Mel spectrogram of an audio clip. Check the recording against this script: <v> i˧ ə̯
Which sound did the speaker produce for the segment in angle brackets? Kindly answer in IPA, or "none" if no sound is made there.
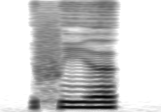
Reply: f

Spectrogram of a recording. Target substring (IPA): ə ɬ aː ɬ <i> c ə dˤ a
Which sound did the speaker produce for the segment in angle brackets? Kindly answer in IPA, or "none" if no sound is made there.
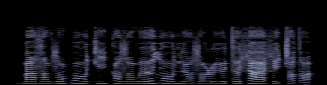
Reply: e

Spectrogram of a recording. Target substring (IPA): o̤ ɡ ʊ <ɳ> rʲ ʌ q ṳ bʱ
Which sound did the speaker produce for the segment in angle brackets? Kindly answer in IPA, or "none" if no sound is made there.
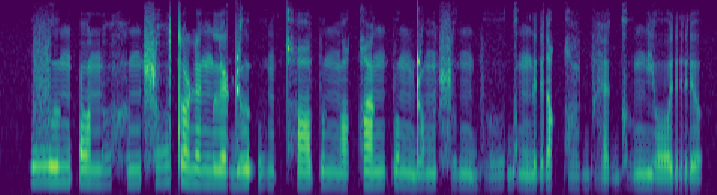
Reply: ŋ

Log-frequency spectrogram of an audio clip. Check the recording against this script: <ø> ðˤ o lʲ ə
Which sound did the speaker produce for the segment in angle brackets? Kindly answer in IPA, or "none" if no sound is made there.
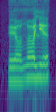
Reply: ø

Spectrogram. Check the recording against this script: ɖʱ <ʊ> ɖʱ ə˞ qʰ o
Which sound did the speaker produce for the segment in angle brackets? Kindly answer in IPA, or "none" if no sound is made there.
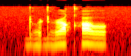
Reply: ʊ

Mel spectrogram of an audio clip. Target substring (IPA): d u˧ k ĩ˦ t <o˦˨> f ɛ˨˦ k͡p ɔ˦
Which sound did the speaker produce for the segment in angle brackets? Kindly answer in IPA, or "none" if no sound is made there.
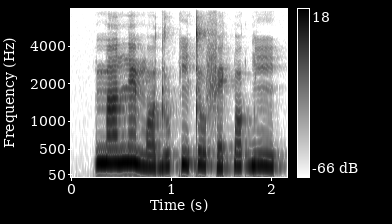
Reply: o˦˨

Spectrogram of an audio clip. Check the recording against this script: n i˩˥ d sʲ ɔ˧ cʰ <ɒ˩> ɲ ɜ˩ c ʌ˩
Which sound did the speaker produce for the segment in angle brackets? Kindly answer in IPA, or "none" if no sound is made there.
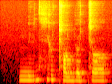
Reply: ɒ˩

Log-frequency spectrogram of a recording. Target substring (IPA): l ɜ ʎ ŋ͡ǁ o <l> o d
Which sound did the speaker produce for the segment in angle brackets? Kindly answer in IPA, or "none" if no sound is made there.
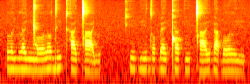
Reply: l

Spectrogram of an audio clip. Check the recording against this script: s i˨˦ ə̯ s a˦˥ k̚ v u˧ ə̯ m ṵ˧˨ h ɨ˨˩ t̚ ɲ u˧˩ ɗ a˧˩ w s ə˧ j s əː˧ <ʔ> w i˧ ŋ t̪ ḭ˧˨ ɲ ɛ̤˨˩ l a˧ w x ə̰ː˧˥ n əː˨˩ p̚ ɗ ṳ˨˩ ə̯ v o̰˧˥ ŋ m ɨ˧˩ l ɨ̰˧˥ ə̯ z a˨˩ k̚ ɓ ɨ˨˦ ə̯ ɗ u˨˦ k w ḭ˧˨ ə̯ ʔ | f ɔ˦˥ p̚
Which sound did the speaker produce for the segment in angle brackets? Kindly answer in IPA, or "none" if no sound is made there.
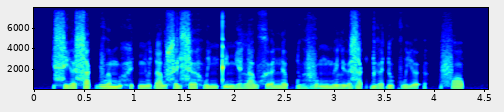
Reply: h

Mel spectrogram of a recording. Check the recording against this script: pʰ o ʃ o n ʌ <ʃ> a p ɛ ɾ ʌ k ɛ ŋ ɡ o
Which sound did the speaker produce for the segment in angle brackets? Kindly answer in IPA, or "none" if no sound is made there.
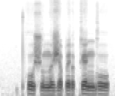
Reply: ʒ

